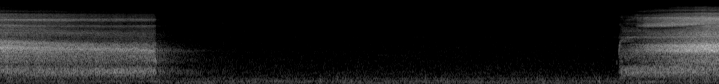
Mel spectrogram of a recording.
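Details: Sustained defensive hiss of a barn owl in two bursts: a rough, airy hiss fills the first second and a half, then near silence for about four and a half seconds, before a louder hiss surges back and builds to the end.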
